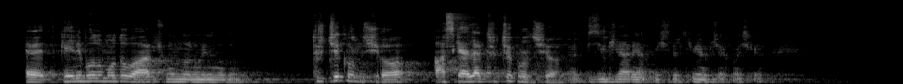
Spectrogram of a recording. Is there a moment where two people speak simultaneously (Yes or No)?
No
